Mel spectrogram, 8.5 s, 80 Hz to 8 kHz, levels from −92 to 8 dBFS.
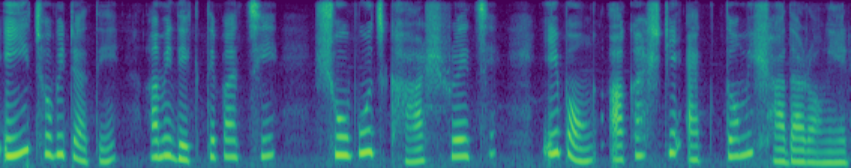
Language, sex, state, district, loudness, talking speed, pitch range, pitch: Bengali, female, West Bengal, Jalpaiguri, -18 LUFS, 90 wpm, 225-320 Hz, 285 Hz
